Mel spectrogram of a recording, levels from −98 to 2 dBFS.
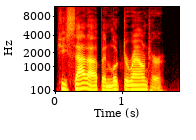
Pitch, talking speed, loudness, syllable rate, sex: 125 Hz, 225 wpm, -18 LUFS, 5.7 syllables/s, male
